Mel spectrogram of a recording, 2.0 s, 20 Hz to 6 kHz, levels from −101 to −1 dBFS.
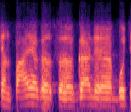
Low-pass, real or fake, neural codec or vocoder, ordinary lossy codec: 5.4 kHz; fake; vocoder, 44.1 kHz, 128 mel bands, Pupu-Vocoder; Opus, 16 kbps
